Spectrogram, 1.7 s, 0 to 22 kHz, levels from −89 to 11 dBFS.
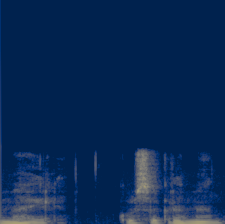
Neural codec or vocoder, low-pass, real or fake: none; 7.2 kHz; real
